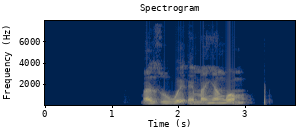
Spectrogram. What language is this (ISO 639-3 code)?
ewo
